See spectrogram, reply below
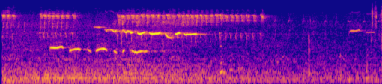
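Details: Sibia in the high Himalayas singing clear, wavering whistled phrases that slide up and down, over a high steady insect-like buzz and soft background hiss.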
